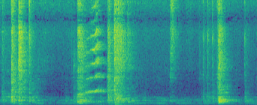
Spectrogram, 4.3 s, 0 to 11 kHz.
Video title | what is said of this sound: April 15 - Ebony, Ivy & Thyme in the Kitchen #weeklymealplan #ebonyivythyme | see how crispy they are? You can hear them.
